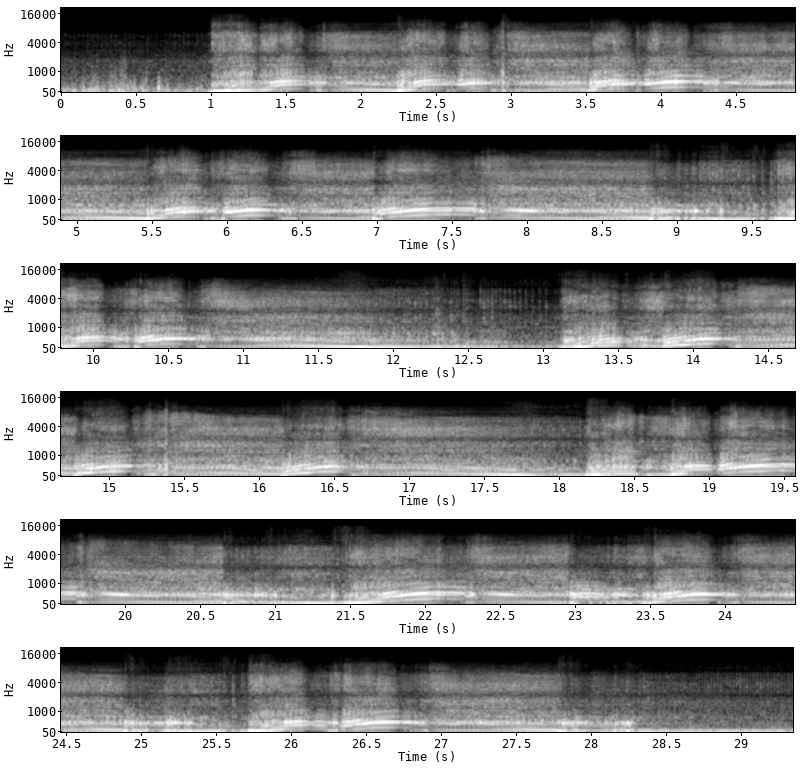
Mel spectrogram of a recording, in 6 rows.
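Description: BMW X3 M40i's B58 3.0-litre turbocharged straight-six, fitted with a 200-cell downpipe and OPF delete, being revved repeatedly while standing still, heard at the exhaust tips. It blips up and falls back about once a second or two, with a short pause about halfway through.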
